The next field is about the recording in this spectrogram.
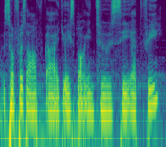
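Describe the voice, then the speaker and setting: A man walks through a software tutorial at his desk, his voice gravelly and dark in tone. He hesitates often, filling gaps with ums and restarting phrases, speaking English as a non-native. Faint music plays underneath. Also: mid-range voice, steady tone, normal speed. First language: not English. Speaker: business analyst tutorial host. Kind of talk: screen-recorded software tutorial.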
